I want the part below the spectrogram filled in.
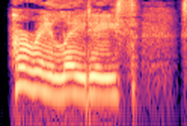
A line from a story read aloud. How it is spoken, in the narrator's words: Sylvia cried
